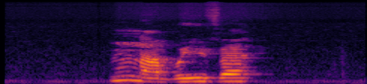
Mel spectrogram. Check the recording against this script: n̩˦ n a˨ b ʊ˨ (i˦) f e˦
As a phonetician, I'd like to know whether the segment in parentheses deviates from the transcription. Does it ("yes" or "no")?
no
